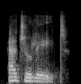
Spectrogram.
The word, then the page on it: adulate: Indian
